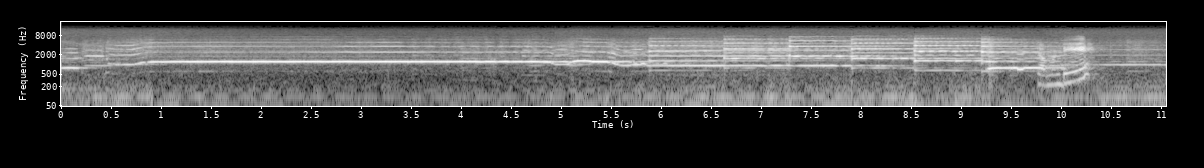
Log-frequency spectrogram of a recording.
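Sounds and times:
held flute-like note: 0.0 - 11.0.

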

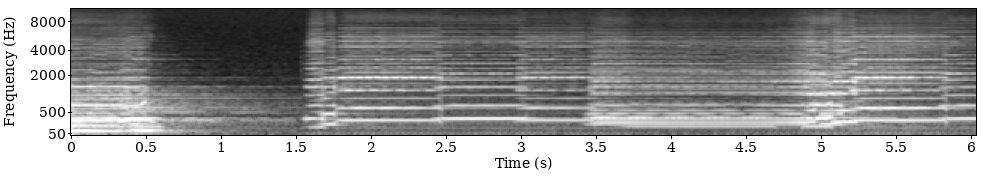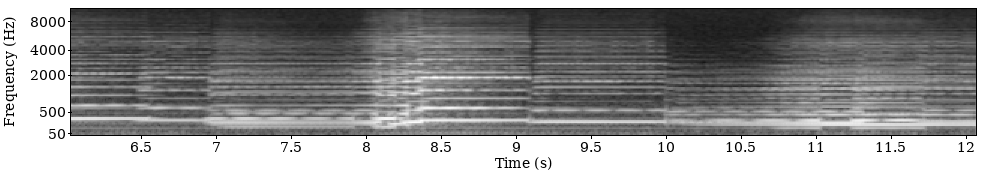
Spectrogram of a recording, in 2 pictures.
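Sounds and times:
accordion playing slow chords: 0.0 - 12.0.

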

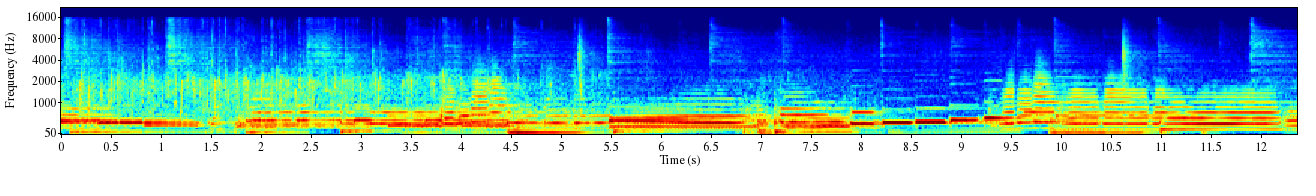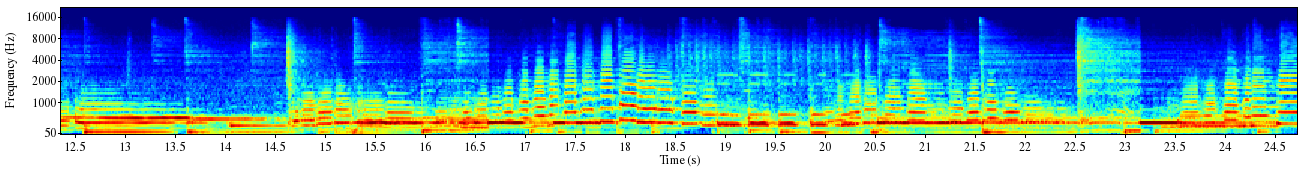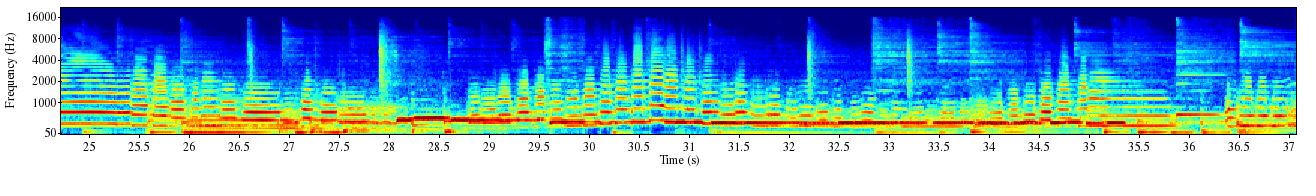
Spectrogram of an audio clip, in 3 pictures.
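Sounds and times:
double bass: 0.0 - 37.0
valve trombone jazz solo: 0.0 - 37.0
drums with cymbals: 3.6 - 37.0.

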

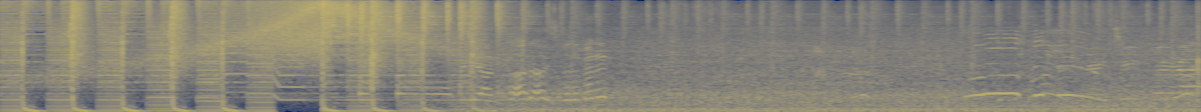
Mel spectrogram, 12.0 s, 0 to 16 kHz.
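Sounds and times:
background music: 0.0 - 12.0
plane engine drone: 3.3 - 12.0.

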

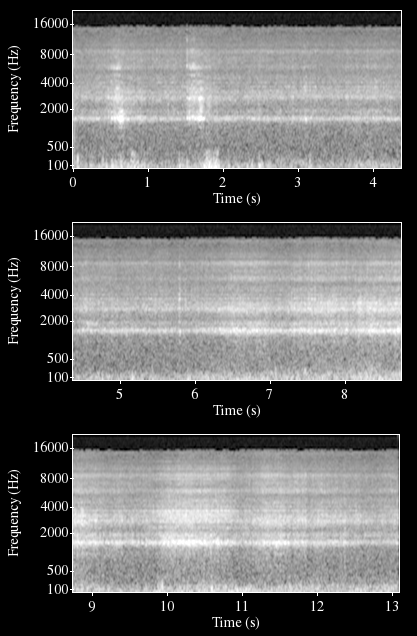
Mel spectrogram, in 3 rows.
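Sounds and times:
wind buffeting microphone: 0.0 - 13.0
hiss of sliding on snow: 0.2 - 13.0.

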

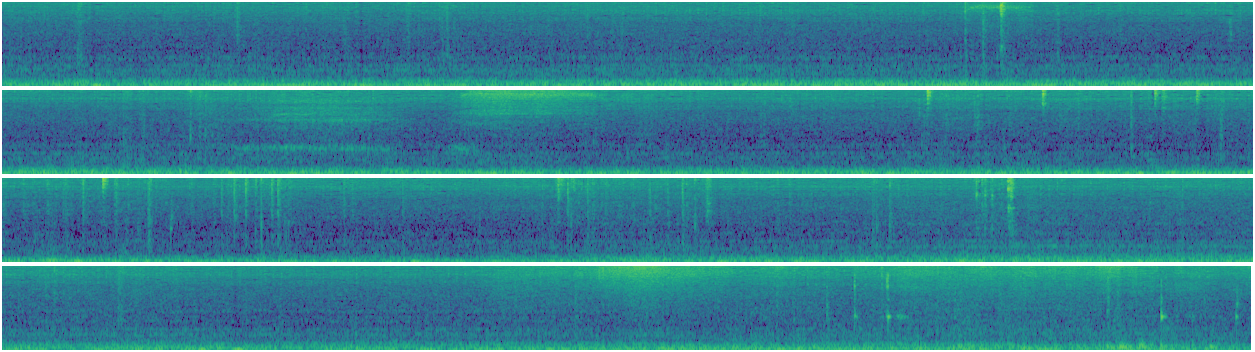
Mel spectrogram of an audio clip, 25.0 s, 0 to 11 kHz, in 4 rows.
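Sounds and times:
engine and road rumble: 0.0 - 25.0.

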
